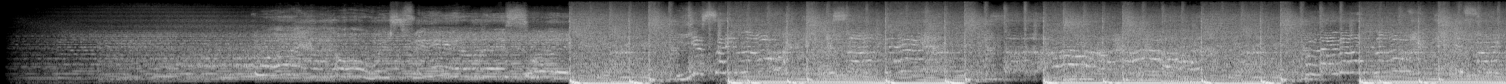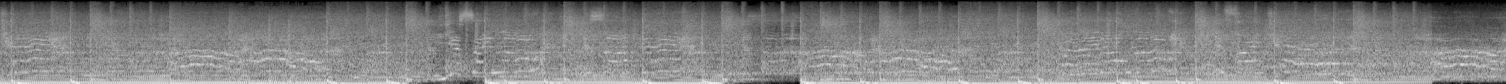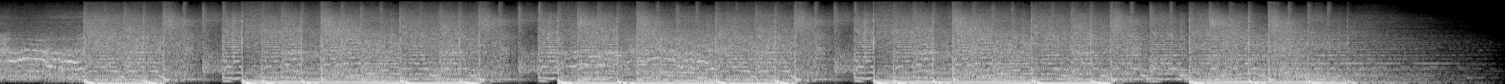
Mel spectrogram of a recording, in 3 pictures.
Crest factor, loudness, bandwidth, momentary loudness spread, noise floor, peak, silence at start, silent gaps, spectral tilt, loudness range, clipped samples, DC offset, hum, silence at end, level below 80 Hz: 10 dB; -10 LUFS; over 20 kHz; 6 LU; -42 dBFS; 0 dBFS; 0.55 s; none; -3.5 dB/octave; 2 LU; under 0.1%; under 0.1%; none; 0.65 s; -14 dBFS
